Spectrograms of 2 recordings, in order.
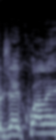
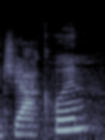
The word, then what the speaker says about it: Jacqueline: where's Jay Quellin net no Jay Quellin here do you mean Jacqueline ok so that's how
